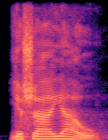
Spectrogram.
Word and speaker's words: ישעיהו: ישעיהו, שליח אלוהים.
